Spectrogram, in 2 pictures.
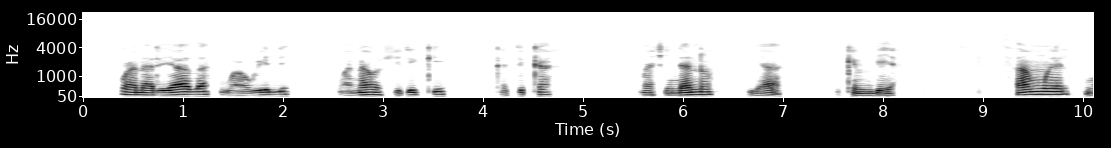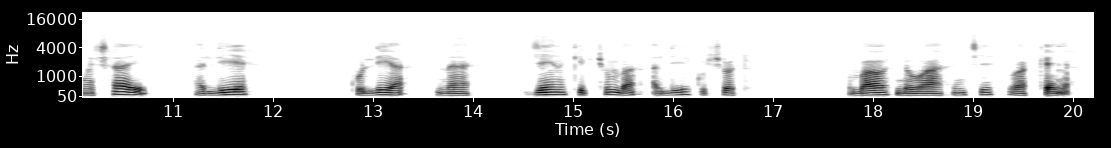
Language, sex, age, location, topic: Swahili, male, 18-24, Nakuru, education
